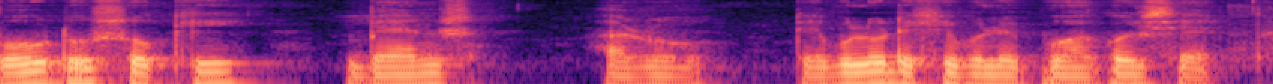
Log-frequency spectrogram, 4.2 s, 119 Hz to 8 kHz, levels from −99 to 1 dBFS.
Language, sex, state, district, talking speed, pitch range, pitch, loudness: Assamese, male, Assam, Kamrup Metropolitan, 115 wpm, 95-110 Hz, 100 Hz, -19 LUFS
